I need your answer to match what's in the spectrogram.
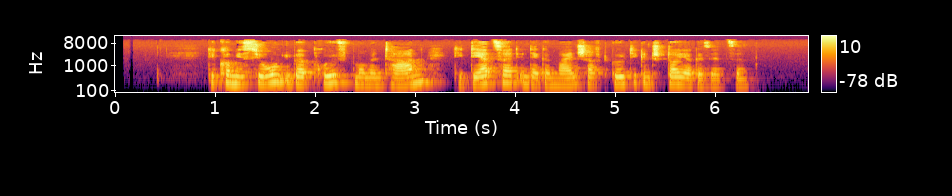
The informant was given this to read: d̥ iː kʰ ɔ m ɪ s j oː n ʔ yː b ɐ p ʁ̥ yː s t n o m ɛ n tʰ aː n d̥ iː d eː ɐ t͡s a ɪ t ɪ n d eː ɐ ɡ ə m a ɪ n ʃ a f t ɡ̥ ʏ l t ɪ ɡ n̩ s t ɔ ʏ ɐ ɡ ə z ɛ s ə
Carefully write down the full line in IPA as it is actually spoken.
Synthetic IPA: d̥ iː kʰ ɔ m ɪ s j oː n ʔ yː b ɐ p ʁ̥ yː f t m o m ɛ n tʰ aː n d̥ iː d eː ɐ t͡s a ɪ t ɪ n d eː ɐ ɡ ə m a ɪ n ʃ a f t ɡ̥ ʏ l t ɪ ɡ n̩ ʃ t ɔ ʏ ɐ ɡ ə z ɛ t͡s ə

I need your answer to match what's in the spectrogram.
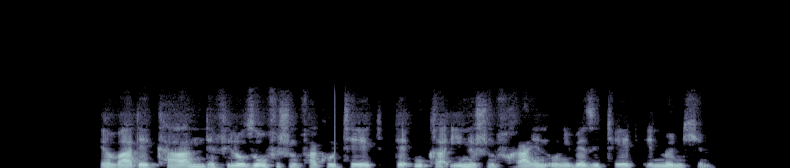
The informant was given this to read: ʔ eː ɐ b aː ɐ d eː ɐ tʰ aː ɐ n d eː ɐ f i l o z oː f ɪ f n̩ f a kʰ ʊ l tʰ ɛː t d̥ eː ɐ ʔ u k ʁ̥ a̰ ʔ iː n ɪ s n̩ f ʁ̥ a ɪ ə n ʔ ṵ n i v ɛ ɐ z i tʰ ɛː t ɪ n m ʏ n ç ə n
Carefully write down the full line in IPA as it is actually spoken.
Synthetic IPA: ʔ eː ɐ v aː ɐ d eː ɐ kʰ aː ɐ n d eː ɐ f i l o z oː f ɪ ʃ n̩ f a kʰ ʊ l tʰ ɛː t d̥ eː ɐ ʔ u k ʁ̥ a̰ ʔ iː n ɪ ʃ n̩ f ʁ̥ a ɪ ə n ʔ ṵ n i v ɛ ɐ z i tʰ ɛː t ɪ n m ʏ n ç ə n

